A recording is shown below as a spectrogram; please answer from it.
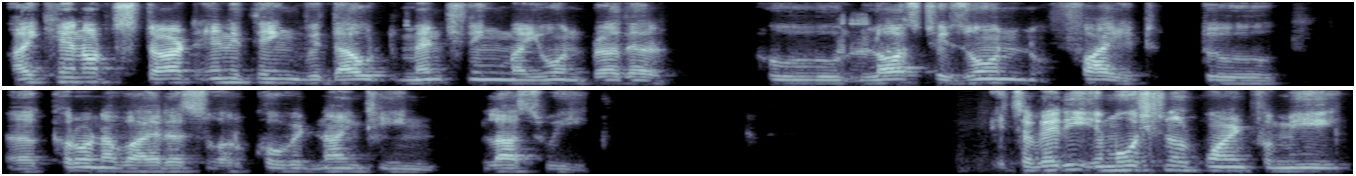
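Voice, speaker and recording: A man's voice: mid-range voice, unhurried, bright, forceful tone, dull audio. A man speaking as guest and general secretary, giving an earnest formal speech with hesitant fillers.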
